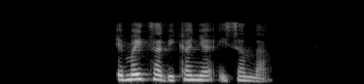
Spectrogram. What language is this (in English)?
Basque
